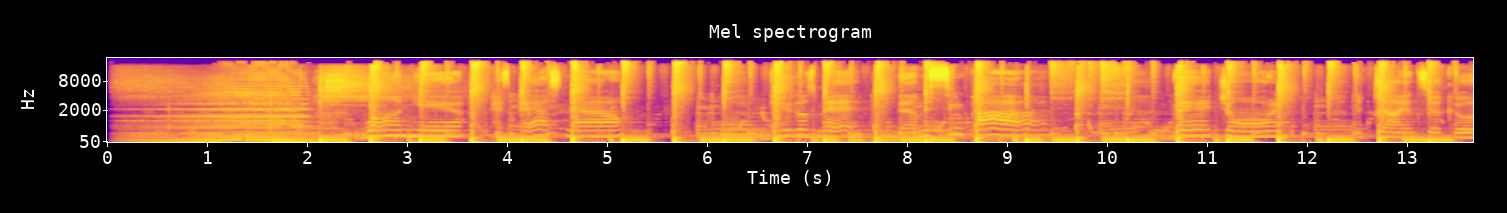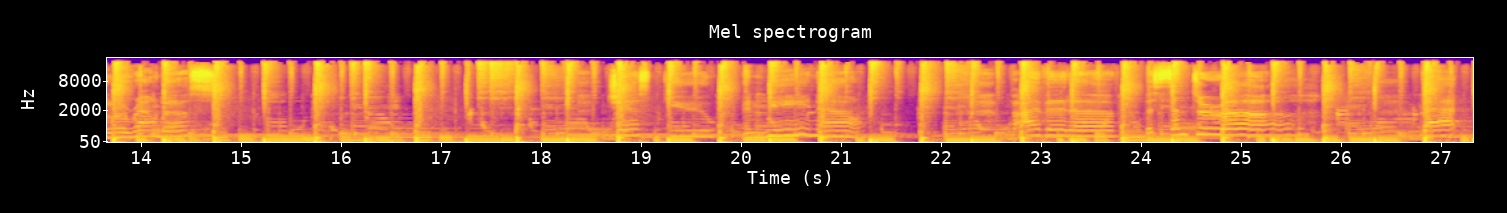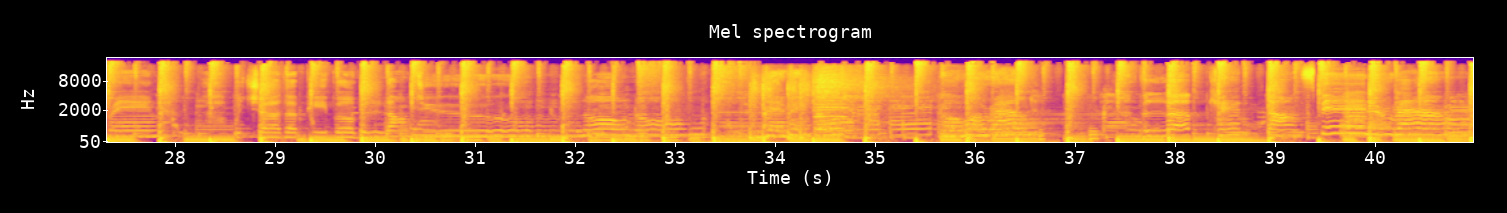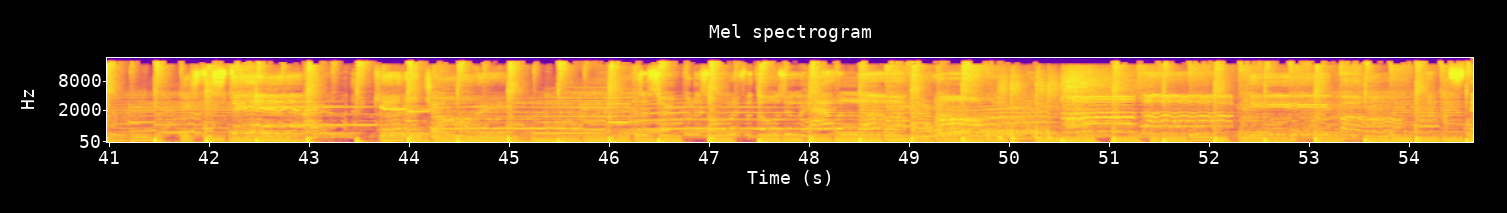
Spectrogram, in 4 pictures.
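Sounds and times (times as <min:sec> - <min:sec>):
funky music: 0:00.0 - 0:54.6.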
